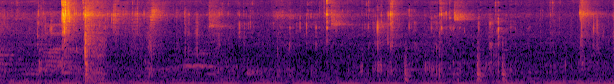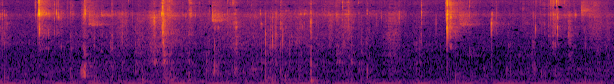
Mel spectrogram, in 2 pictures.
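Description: Close-up chewing and mouth sounds of a person eating rice and fried eggplant by hand: soft wet smacks and scattered sharp clicks, the loudest about half a second in.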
